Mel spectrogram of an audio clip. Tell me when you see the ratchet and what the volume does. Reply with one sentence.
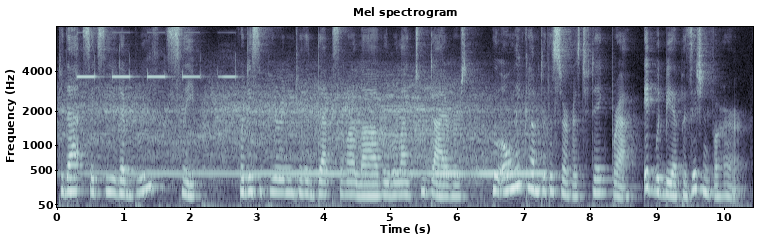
The ratchet can't be heard in this clip.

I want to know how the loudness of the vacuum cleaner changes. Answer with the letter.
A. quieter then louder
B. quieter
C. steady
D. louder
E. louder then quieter
D.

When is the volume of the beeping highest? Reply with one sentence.
The volume of the beeping peaks at 1 second.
